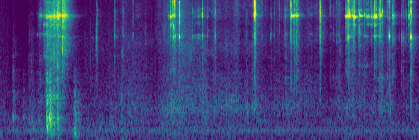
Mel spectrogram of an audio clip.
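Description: Small metal rings and hardware clinking and jingling in the hands as light, scattered taps that begin about two and a half seconds in and grow busier towards the end. A single louder rustle comes about a second in.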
